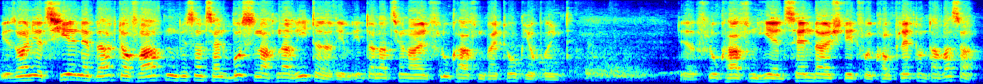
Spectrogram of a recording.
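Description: Actor as a sharp-voiced, earnest male eyewitness engineer. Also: medium pitch, lightly acted. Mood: anxious, controlled. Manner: earnest, halting, precise recounting. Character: shaken but factual German engineer, male eyewitness by phone. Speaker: eyewitness interviewee. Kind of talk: radio drama news interview. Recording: noisy live news link.

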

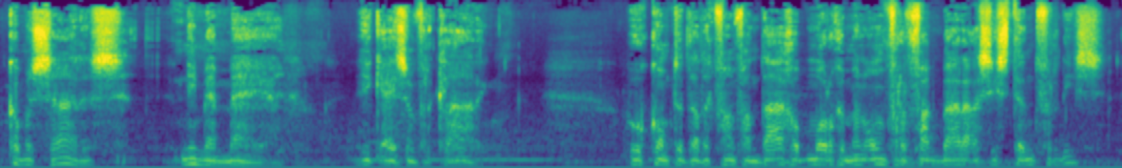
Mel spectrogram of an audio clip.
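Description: A man's voice: sits low, moderate pace, a bit bright, a little hiss or hum. A man playing a stubborn, sarcastic police detective in a crime drama, with a Flemish Belgian accent and a confrontational, cocky manner. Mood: indignant. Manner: sardonic, confrontational. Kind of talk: naturalistic TV crime drama acting.

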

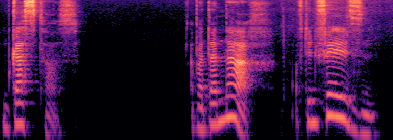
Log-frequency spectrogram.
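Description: A woman's voice: lowish voice, big pitch swings, slow pace. Stern, sardonic, suspicious mother. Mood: sardonic, insistent. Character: suspicious, sharp-tongued middle-aged mother of a teenager. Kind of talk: radio play dialogue.

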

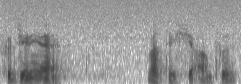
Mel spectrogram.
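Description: A man's voice: deep voice, a little slow, a little hiss or hum. An actor playing an earnest, lovesick man searching for a woman in an old Dutch radio play. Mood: earnest, pleading. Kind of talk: Dutch radio play, acting and first-person narration. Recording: tinny phone-like old radio recording.

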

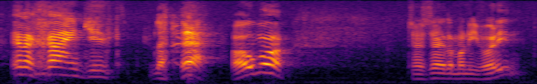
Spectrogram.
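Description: A man's voice: high-pitched, big pitch swings, a little slow, bright, forceful tone, exaggerated voice. A man playing a cheeky, self-pitying elderly father with an Amsterdam accent in a comedy radio play, rambling and stammering in a folksy, blustering way. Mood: gleefully mischievous. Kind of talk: 1980s Dutch comedy radio play acting.

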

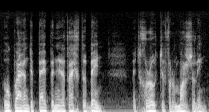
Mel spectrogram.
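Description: A man narrating an old radio drama from a script in a formal, grave, measured manner. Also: lowish voice. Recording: old radio recording with faint hum.

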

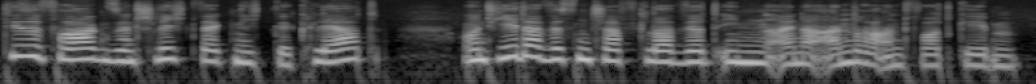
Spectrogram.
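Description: Female feature narrator, mid pitch, explanatory scripted read, very dry studio sound. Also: fairly quick, dark tone, dry recording.

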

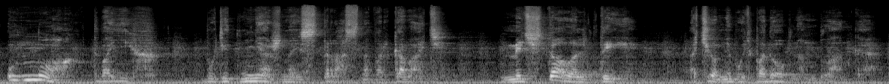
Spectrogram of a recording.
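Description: An actor playing a domineering, middle-aged noble father in a theatrical radio drama, declaiming grandly with slow dramatic pauses. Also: mid-range voice, slight background noise, lightly acted. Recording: roomy, distant stage sound with music.

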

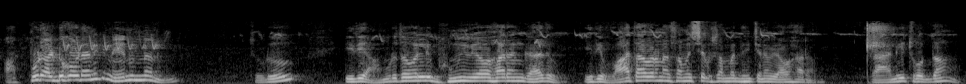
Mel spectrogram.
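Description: A man voicing a thoughtful landowner who speaks earnestly about the land. His voice sits a little high. It comes through a muffled old radio recording with faint hiss. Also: expressive, moderate pace, close to an everyday voice. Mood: reflective. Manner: earnest, reflective. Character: Raghava, thoughtful middle-aged man fond of green land. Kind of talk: radio play acting.

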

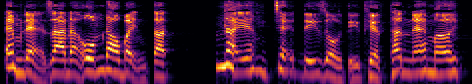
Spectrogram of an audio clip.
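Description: A man's voice: high-pitched, expressive, a little slow, no room sound, pitched above the performer's own voice. A man voicing an older woman who wails and sobs in grief for her dead younger brother. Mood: wailing grief. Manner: keening, sobbing lament.

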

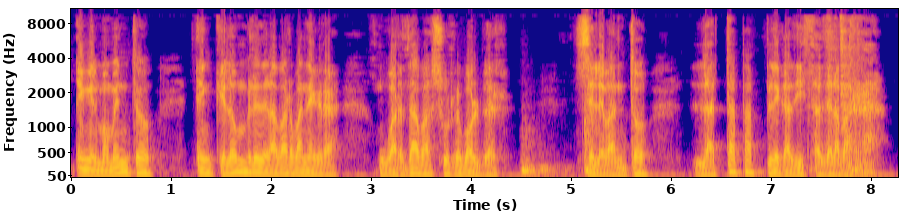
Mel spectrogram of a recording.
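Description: A man narrating a scripted radio drama in a measured, dramatic way. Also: extremely low pitch, slightly rough.

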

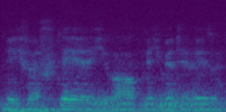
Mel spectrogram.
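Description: A man playing a sober, persuasive peasant uncle in a classic radio play, speaking in a measured, reasoning way. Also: low-pitched, level tone, lightly acted. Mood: earnest, persuading. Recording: dull, noisy, echoey old recording, distant voice.

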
